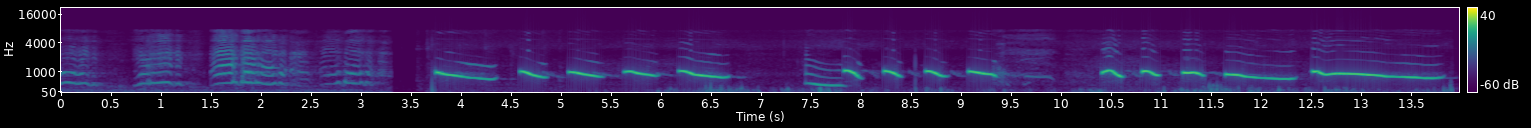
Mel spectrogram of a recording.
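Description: A puppy whimpers and yelps in many short, high whines that often slide downward in pitch. The calls come in quick bursts with brief gaps, preceded by a busier stretch of mixed squeaky sounds.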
